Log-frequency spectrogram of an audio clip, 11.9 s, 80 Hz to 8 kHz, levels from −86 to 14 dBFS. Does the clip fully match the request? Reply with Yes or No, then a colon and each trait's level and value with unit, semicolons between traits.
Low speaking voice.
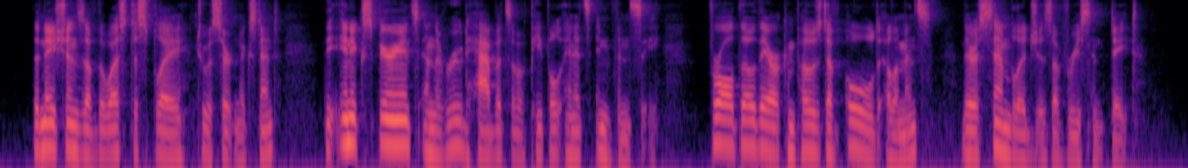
Yes: low, 120 Hz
